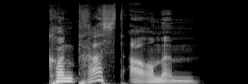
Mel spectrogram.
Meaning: strong dative masculine/neuter singular of kontrastarm
- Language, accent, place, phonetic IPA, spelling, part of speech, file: German, Germany, Berlin, [kɔnˈtʁastˌʔaʁməm], kontrastarmem, adjective, De-kontrastarmem.ogg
